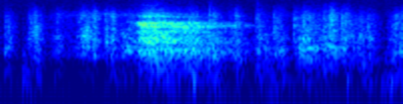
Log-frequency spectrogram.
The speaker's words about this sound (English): Hear all that noise? It's not a thing of cows, it's actually my dogs.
